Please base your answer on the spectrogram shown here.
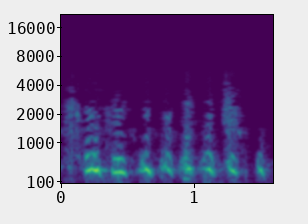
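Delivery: high scornful cackle; mocking laugh. Mills laughs at Dietrich's old trick, scornful cackle. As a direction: laugh off the bluff. Gunman mocks the bluff.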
